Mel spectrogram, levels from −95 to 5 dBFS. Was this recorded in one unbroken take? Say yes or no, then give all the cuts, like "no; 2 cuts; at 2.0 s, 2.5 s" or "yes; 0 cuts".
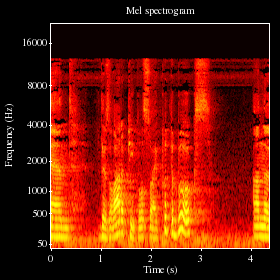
yes; 0 cuts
